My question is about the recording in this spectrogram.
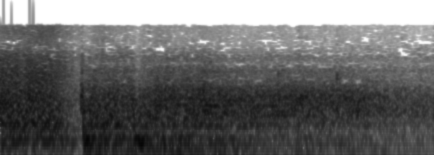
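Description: A lit fuse charge explodes among rocks: a dense, noisy roar drops briefly, then a sharp, loud burst hits and settles into a long rumbling roar that slowly thins out.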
